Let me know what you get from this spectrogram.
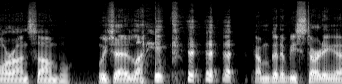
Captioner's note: laughs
